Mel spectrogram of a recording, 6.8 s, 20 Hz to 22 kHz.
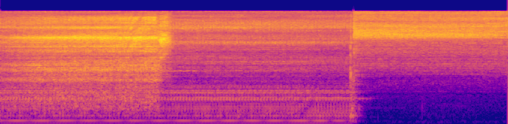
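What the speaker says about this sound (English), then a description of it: "when the compressor switched off, there shouldn't be air leaking out of it" Swan DRS-210-30 air compressor switched off yet leaking air, with a loud motor drone that stops abruptly, then a steady hiss that cuts out and gives way to a thinner continuing leak.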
